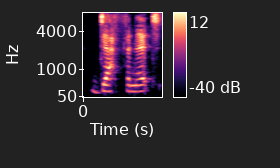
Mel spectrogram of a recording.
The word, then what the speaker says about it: definite: Definite, deaf. Here's our first syllable. It's a close. This is a short E sound, deaf. Net, knit. And then, of course, we have this silent E right here that's not doing much of a job, but it is there.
